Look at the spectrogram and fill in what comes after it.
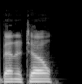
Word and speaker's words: Beneteau: But ironically, it sounds like if Santa grants Mike the Mariner's wish and gets him that Beneteau, right? Am I saying it right, Beneteau?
